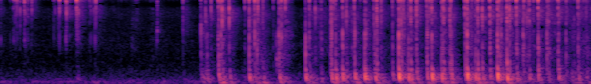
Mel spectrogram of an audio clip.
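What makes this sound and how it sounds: Long nails rapidly tap and scratch the glossy paper dust jacket over the cover of the hardcover book "Tress of the Emerald Sea," which lies flat. Sparse, quiet clicks and scratches give way after about a second and a half to a denser, louder run of short, dry taps with a bright papery crinkle.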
